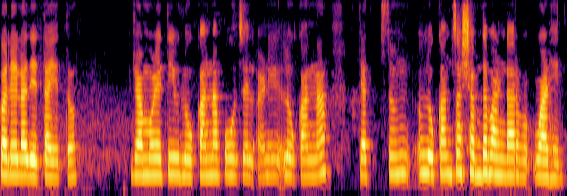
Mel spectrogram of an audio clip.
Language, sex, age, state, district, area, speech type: Marathi, female, 18-30, Maharashtra, Ratnagiri, urban, spontaneous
